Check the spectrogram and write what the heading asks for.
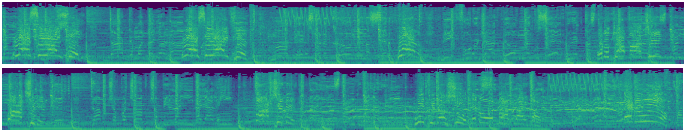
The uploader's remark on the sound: BRUNCH AT BREW'D [LIVE AUDIO]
